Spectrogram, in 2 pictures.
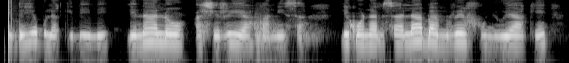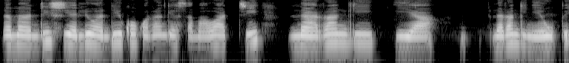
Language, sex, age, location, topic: Swahili, female, 25-35, Mombasa, government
